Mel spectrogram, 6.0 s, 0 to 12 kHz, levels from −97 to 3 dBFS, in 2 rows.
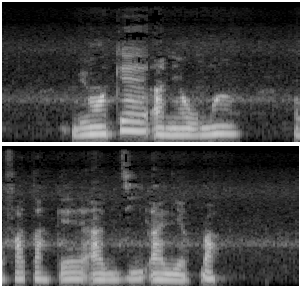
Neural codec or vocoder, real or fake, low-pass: none; real; 10.8 kHz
